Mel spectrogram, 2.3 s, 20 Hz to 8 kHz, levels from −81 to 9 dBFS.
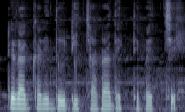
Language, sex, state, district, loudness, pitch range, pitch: Bengali, male, West Bengal, Cooch Behar, -21 LUFS, 110-125 Hz, 120 Hz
